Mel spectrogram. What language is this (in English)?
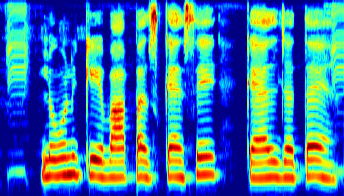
Magahi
